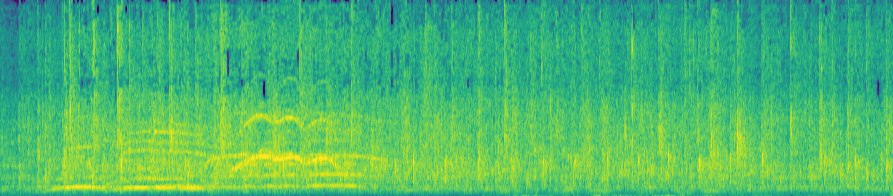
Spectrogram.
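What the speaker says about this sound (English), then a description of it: "Give him a massive round of applause." A crowd at a boxing charity event breaks into loud, sustained applause and cheering, with a voice talking over the clapping early on.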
